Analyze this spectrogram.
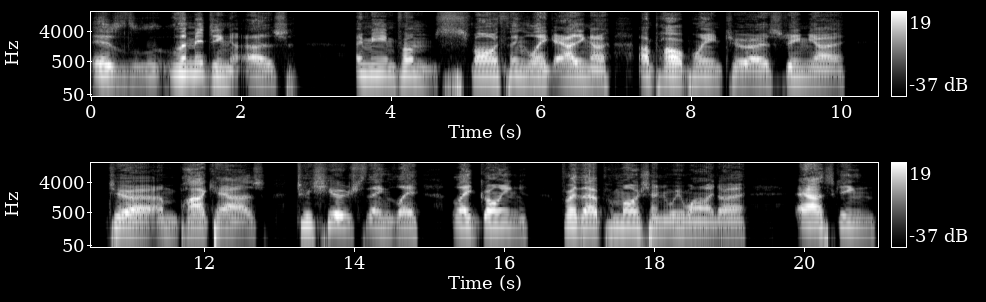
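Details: Stuttering (speech disfluency) in a man with a long-standing speech impediment that he denied for years; his own speech, with repeated words.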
